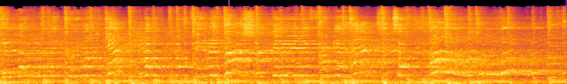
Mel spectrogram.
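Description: Male singer performing live with amplified acoustic guitar over a steady low beat, heard loud through an arena PA from within the audience.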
